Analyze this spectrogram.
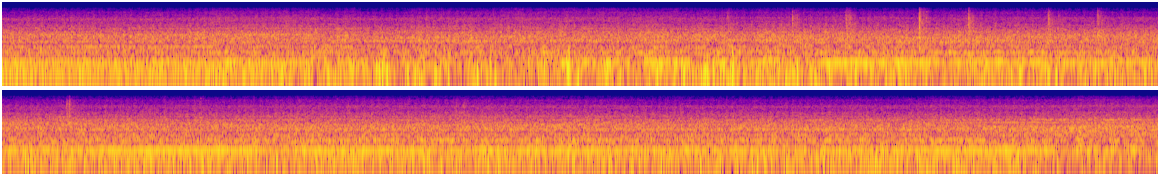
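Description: Skip loader lorry's diesel engine running steadily, working the hydraulic lift arms that raise a skip. A few sharp clicks and knocks come between about ten and fifteen seconds in.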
